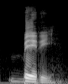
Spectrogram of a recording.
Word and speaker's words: bury: এরপর এই ইউ থেকে আমরা BURY, এই শব্দটির উচ্চারণ বেরি।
